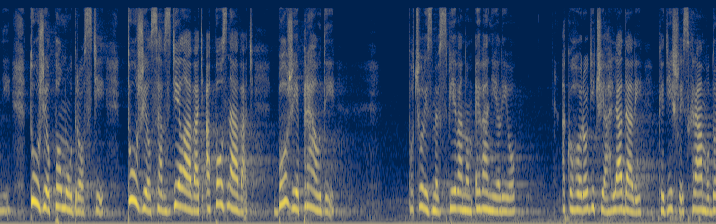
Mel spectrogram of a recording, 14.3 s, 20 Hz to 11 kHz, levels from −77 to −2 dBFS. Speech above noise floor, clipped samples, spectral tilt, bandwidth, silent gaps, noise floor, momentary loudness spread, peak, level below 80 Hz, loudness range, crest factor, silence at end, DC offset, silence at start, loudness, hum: 32 dB; under 0.1%; -5 dB/octave; 10 kHz; none; -48 dBFS; 14 LU; 0 dBFS; -42 dBFS; 4 LU; 16 dB; 0 s; 2%; 0 s; -17 LUFS; none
